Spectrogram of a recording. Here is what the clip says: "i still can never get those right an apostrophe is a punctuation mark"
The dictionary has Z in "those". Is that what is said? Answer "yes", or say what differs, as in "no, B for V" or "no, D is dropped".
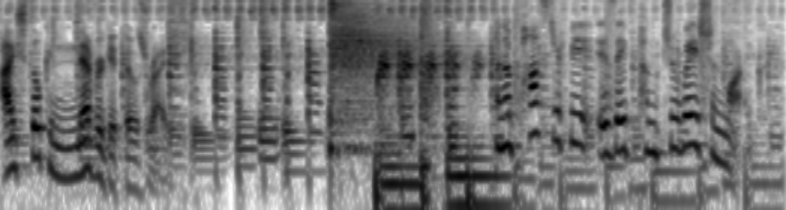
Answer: yes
